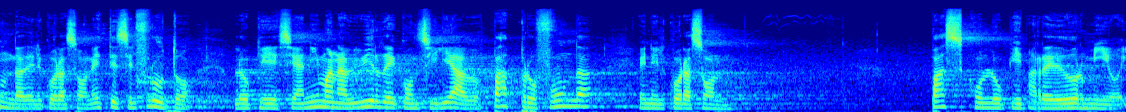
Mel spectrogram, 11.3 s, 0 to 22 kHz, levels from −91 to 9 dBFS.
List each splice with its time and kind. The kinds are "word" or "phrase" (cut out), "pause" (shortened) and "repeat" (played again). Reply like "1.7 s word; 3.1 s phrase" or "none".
1.4 s word; 2.4 s word; 10.3 s word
